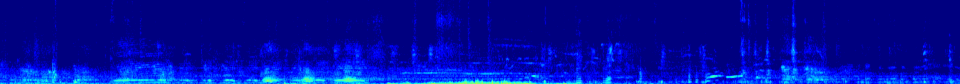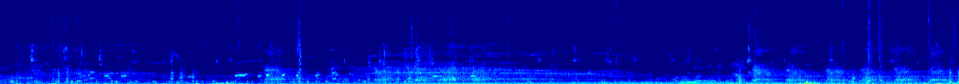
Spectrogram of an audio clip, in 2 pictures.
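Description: Hens cluck and chatter nearby.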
